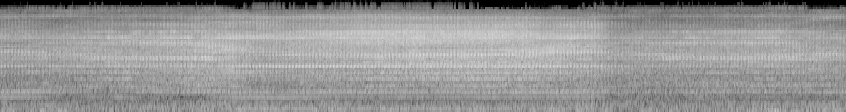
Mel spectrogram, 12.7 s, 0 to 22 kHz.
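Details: Blade 360 Fusion RC helicopter in flight, autolevel on: steady high drivetrain whine with harsh gritty rasp over rotor noise; sand in the spur gear grinding.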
